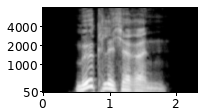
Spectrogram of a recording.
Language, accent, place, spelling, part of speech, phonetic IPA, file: German, Germany, Berlin, möglicheren, adjective, [ˈmøːklɪçəʁən], De-möglicheren.ogg
- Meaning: inflection of möglich: 1. strong genitive masculine/neuter singular comparative degree 2. weak/mixed genitive/dative all-gender singular comparative degree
